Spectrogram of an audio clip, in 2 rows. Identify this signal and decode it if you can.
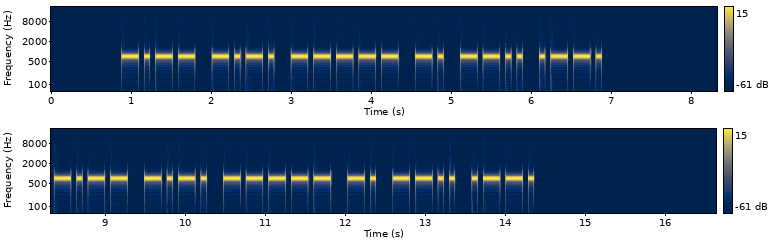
Morse code, heard as a keyed tone, about 17 wpm, 700 Hz. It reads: YC0NZP YC0NZP
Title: DXCC-100 Call Signs - 6 Characters - Repeated 2x - 17wpm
